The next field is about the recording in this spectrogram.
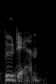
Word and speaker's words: Boudin: Yeah, I pronounced that incorrectly. It was embarrassing yesterday. Boudin.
